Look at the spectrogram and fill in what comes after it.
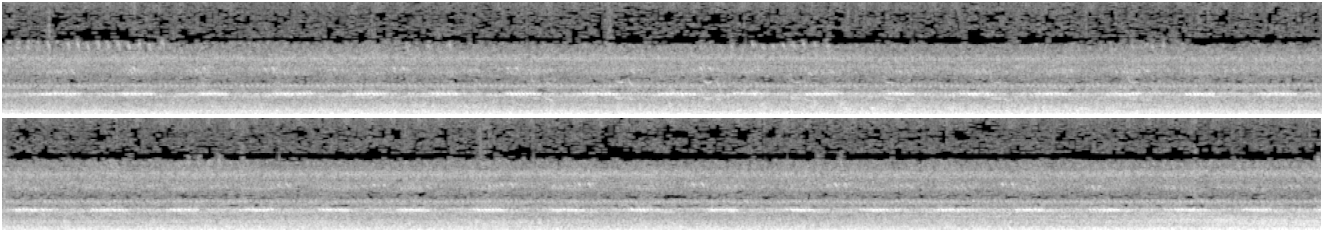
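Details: Crickets chirping outdoors in the evening beside a deck strung with decoration lights: a steady run of short, high, evenly spaced pulses, with a faint higher ticking above, over a constant low rumbling hiss.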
